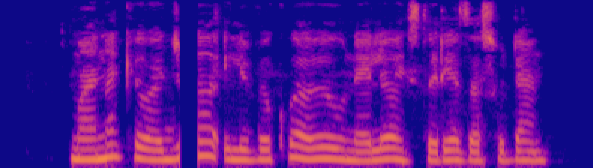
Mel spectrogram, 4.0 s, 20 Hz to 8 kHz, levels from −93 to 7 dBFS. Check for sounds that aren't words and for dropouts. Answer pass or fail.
fail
